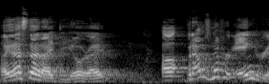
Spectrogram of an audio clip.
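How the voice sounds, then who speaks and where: A man with a US Midwestern accent talks at a very fast pace. Noticeable background noise sits behind him. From US Midwest, Fort Wayne, Indiana. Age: 30s. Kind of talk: testimony talk. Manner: animated.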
